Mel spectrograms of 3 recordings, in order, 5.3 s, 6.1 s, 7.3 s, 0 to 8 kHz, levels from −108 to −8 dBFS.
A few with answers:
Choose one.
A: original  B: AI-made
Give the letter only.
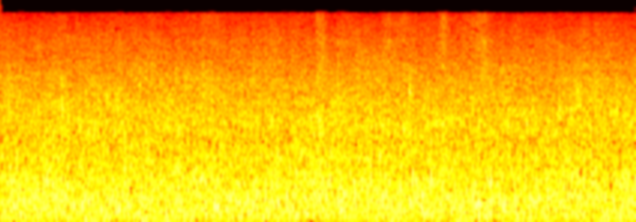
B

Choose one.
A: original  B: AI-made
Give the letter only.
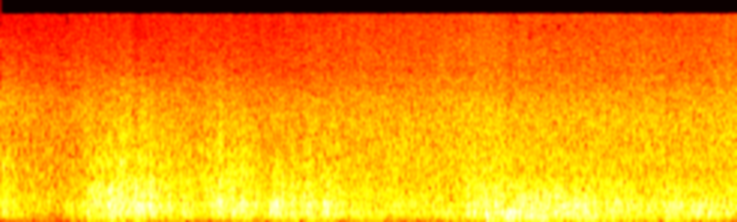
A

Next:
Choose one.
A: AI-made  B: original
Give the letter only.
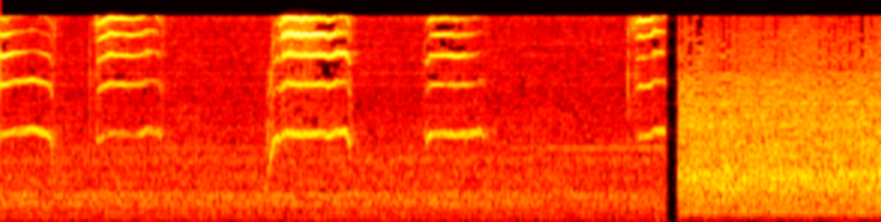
A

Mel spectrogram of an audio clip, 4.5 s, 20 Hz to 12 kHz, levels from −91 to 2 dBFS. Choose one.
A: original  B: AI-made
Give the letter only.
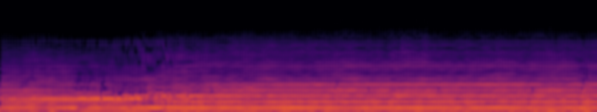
B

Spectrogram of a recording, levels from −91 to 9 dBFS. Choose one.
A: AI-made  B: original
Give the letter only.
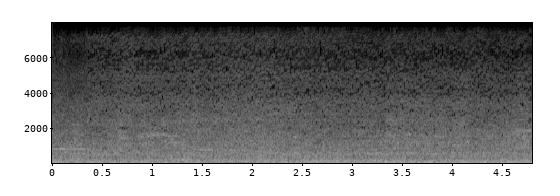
A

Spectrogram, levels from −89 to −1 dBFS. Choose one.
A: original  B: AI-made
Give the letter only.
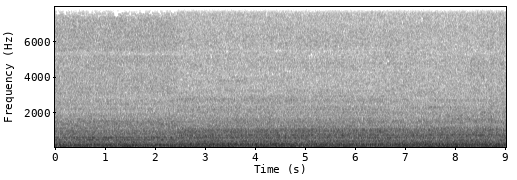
A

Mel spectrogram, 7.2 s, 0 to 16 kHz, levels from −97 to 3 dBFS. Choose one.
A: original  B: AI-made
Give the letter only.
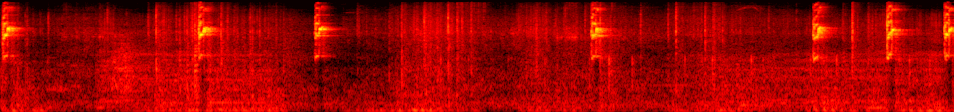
A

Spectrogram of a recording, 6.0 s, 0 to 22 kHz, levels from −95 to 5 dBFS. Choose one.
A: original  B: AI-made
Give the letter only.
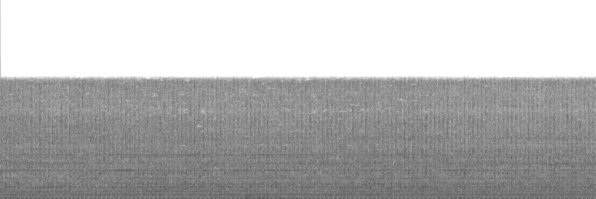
A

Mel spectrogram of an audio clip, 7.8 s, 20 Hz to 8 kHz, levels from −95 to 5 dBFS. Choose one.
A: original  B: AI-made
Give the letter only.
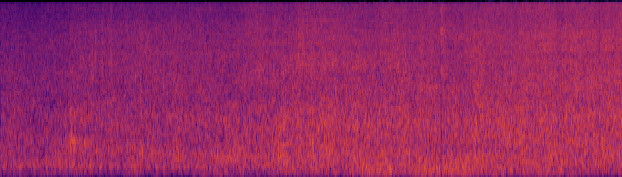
A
